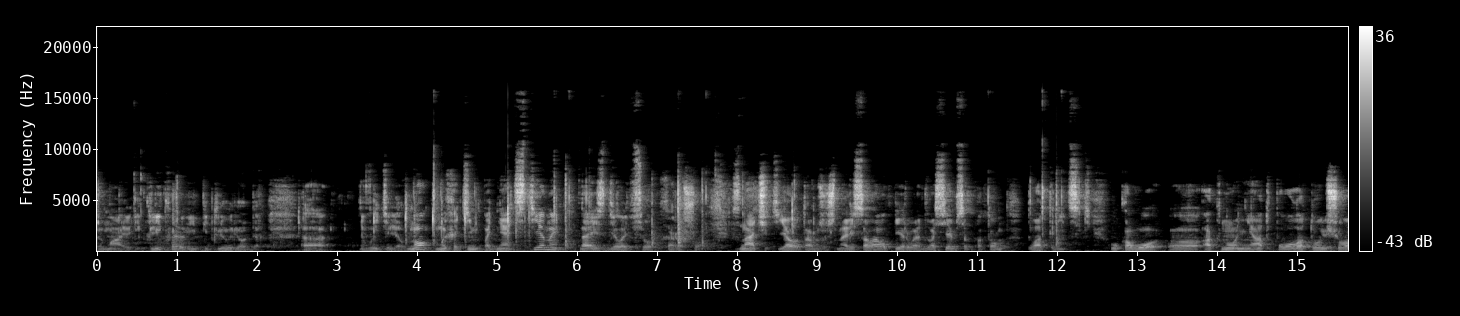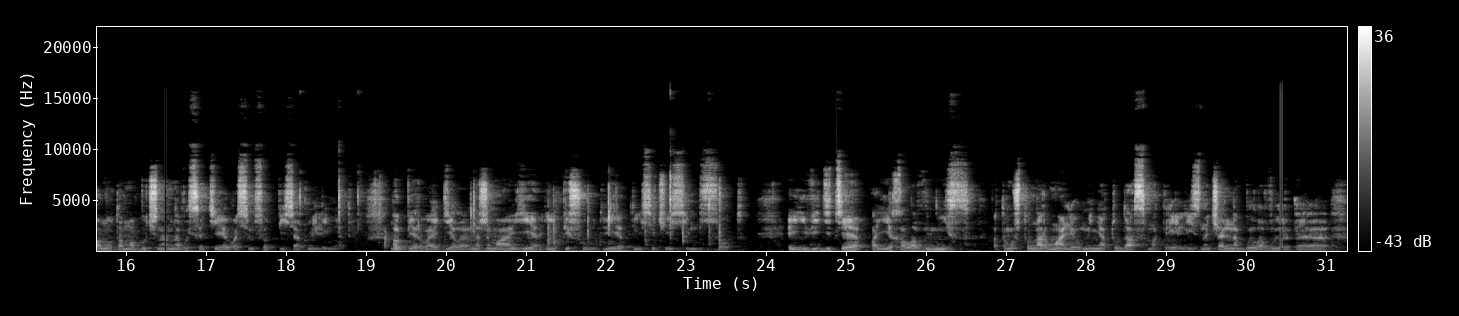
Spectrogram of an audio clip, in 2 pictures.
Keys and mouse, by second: 3.5-5.4 ctrl+z, 5.9 shift+middle click, 7.6 middle click, 8.8 KP_1, 11.1 middle click, 12.1 shift+middle click, 18.2 middle click, 18.9 shift+middle click.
